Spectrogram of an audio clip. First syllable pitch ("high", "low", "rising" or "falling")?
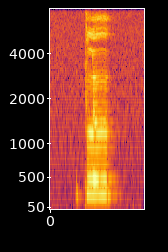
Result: falling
